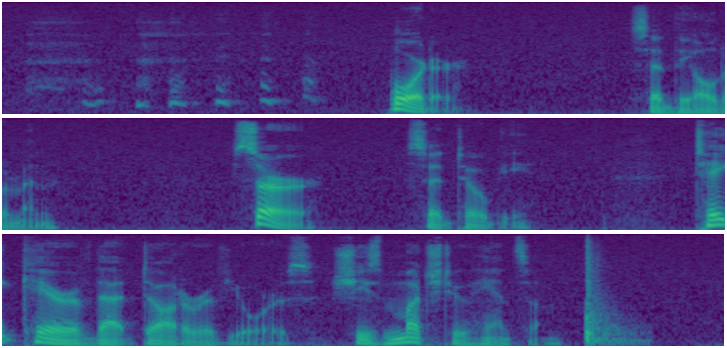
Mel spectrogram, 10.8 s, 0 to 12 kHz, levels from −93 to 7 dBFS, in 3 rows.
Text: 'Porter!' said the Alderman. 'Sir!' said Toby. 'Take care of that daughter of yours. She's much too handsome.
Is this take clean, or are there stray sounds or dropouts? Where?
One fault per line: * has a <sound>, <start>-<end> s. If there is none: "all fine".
* has a laugh, 0.1-1.6 s
* has a thud, 10.1-10.5 s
